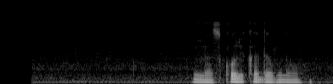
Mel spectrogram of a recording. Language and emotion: Russian, neutral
